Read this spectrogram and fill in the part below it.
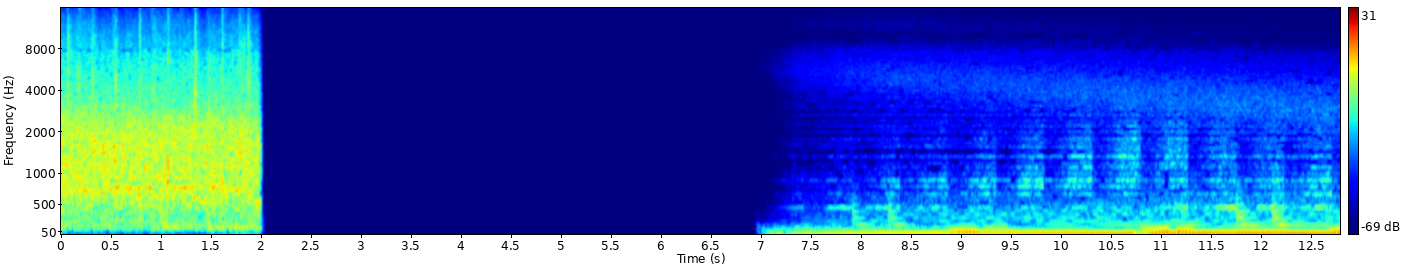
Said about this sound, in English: let's give a gigantic round of applause to Speaker Nancy Pelosi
